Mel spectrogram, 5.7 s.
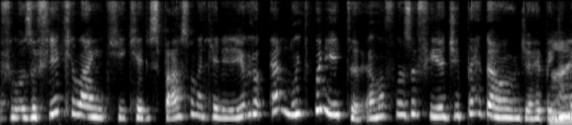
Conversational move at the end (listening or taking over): taking over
